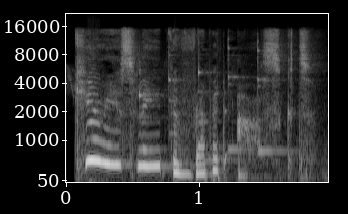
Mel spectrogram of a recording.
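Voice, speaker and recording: A woman storyteller reading a scripted children's fable in an expressive, dramatic way. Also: very high-pitched, unhurried, slight background noise. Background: music.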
